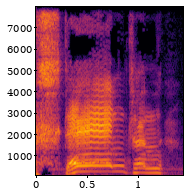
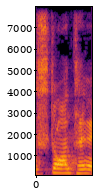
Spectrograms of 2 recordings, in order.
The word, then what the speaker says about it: Staunton: You put the U in Staunton and you don't pronounce it, and you've got the last name McSweeney and it doesn't have a third E in it.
